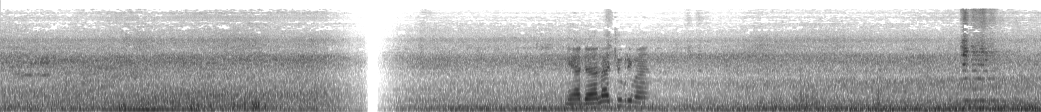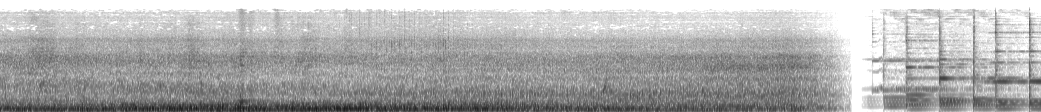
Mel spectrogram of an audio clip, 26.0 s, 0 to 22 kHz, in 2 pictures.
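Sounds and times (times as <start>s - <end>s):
road traffic: 0.0s - 23.7s
bus engine driving past: 8.2s - 23.6s.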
